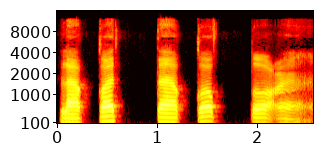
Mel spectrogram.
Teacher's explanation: Jangan diizharkan. Berarti kalau dibaca dengan idgham, idgham yang sempurna ya, idgham kamil, maka ini berarti dalnya dianggap hilang, maka langsung laqad taqatta'a ya, laqad ta gitu kan. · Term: idgham mutajanisain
